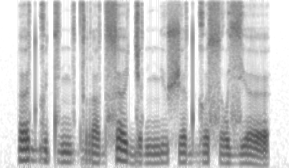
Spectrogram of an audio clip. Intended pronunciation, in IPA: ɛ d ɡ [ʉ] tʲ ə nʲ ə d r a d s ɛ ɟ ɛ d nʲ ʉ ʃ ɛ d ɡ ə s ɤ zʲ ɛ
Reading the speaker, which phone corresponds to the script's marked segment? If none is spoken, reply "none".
ʉ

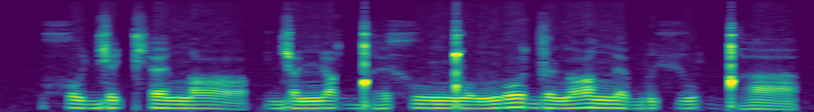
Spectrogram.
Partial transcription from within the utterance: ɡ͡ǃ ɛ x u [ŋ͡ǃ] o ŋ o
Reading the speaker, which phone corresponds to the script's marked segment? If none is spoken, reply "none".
ŋ͡ǃ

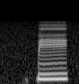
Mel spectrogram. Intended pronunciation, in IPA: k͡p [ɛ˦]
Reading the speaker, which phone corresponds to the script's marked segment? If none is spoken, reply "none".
e˦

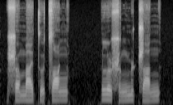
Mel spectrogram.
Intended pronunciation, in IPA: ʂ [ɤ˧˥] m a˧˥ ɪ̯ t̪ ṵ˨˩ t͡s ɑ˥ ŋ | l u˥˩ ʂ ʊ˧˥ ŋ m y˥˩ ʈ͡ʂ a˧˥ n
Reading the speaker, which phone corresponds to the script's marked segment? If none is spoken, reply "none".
ɤ˧˥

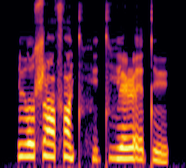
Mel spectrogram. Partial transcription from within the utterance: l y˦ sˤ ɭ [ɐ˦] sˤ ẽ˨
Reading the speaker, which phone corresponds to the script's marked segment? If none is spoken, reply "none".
ɐ̃˦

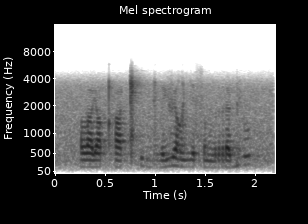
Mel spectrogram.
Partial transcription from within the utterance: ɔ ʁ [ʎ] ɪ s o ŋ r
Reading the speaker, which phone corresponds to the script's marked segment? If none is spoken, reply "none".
ʎ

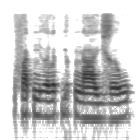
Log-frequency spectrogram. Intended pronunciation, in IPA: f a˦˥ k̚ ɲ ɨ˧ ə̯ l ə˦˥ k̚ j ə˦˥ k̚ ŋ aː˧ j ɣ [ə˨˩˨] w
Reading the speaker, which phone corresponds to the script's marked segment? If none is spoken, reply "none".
ə˧˥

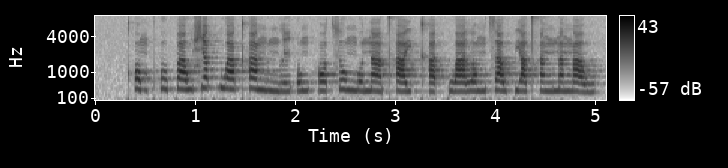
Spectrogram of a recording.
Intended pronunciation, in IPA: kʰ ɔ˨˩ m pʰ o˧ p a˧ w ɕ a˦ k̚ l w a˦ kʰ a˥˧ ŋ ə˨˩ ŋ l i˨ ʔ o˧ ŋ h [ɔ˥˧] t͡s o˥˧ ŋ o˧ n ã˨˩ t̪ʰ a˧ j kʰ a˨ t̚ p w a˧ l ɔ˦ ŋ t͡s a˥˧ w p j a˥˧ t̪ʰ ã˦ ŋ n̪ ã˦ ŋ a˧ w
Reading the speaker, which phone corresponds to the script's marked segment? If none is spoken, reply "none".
ɔ˧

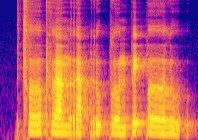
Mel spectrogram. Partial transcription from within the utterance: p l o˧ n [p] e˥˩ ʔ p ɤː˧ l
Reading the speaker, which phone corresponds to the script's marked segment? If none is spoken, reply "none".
p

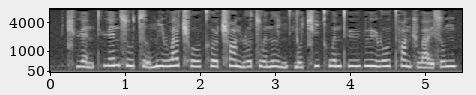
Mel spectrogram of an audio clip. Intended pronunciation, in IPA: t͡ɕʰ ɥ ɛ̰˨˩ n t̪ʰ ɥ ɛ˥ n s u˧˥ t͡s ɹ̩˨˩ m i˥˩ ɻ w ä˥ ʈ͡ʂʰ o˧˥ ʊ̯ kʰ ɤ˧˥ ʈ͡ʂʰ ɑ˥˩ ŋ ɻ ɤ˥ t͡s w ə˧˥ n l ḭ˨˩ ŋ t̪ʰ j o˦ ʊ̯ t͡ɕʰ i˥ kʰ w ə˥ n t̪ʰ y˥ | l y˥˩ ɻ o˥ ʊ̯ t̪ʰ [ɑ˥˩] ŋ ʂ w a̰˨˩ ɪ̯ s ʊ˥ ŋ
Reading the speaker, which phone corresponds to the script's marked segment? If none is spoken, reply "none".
ɑ˥˩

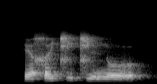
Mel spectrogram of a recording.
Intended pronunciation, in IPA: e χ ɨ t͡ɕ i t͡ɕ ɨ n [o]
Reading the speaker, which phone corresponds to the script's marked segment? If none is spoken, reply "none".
o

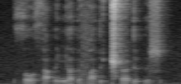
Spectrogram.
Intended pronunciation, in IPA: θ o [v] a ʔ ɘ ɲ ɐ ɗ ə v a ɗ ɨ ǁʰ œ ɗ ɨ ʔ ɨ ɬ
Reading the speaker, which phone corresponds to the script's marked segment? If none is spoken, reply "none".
θ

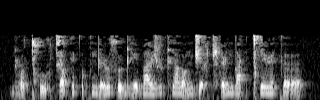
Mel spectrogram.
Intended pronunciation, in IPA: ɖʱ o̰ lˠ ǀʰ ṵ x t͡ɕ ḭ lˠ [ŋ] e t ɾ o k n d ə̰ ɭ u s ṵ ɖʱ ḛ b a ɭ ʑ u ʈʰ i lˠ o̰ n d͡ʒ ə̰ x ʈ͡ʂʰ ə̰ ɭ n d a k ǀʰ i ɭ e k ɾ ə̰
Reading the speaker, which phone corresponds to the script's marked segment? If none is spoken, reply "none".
k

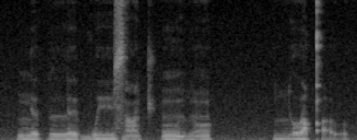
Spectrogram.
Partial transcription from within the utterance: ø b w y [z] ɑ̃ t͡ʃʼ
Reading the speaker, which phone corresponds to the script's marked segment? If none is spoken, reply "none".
z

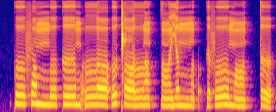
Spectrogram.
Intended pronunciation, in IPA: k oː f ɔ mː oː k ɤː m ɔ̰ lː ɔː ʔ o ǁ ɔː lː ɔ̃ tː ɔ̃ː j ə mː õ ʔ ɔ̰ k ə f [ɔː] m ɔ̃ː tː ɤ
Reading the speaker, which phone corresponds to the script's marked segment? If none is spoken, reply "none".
oː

